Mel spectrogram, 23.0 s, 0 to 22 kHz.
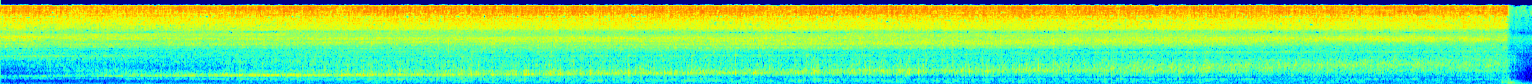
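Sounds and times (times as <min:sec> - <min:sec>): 
tap water filling an electric kettle: 0:00.0 - 0:22.9.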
